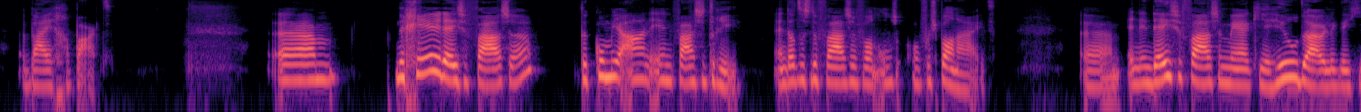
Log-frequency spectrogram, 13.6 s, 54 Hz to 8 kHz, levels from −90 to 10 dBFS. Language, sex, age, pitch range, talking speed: Dutch, female, 20-39, 190-235 Hz, 130 wpm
